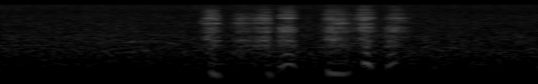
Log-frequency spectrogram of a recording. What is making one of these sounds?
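A man grunts briefly.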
